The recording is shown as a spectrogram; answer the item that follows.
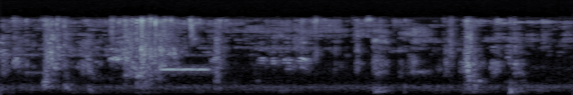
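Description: An otter splashing in a tub of water and clambering out over its rim, with scattered wet slaps, drips and clicks, and a brief steady high tone about a second in.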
